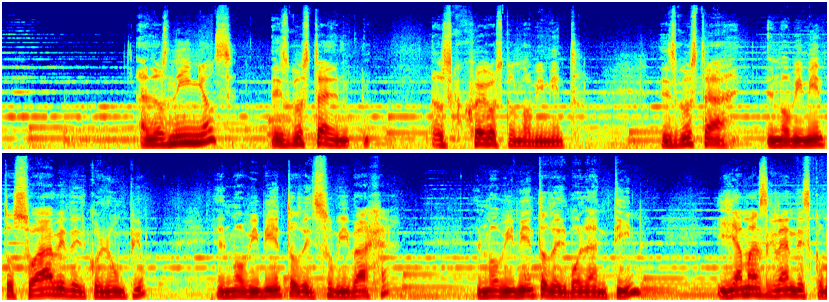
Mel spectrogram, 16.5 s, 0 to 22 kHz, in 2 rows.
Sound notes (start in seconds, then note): 1.7 continues in Spanish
